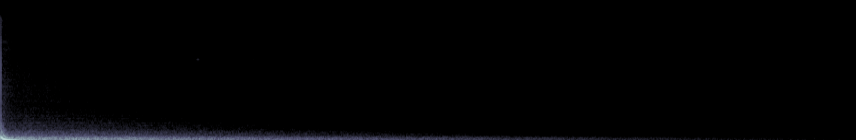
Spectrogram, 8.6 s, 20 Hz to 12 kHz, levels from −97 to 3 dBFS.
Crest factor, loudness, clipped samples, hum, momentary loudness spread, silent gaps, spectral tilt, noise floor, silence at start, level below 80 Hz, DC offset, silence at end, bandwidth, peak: 24 dB; -39 LUFS; under 0.1%; none; 22 LU; none; -14.5 dB/octave; under -90 dBFS; 0 s; -46 dBFS; under 0.1%; 6.1 s; 1.6 kHz; -16 dBFS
